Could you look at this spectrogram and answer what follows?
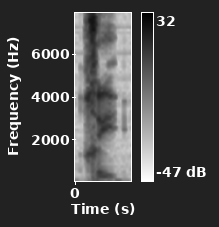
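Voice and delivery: "Khi" with a whispery scrape in the throat; throaty kho. Shown as a demonstration. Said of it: "ini agak bunyi di tenggorokan".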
